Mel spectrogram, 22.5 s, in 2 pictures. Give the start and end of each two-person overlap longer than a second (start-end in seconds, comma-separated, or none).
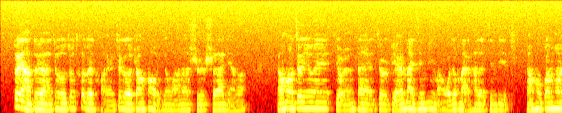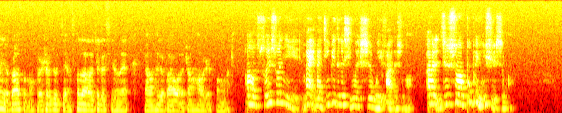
none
